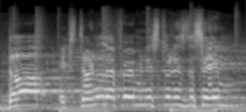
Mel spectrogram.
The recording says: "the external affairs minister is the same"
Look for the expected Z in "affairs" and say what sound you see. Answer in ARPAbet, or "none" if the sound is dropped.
none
